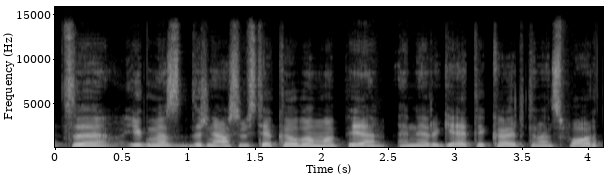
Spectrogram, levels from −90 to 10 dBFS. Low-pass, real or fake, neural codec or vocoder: 14.4 kHz; fake; codec, 44.1 kHz, 7.8 kbps, Pupu-Codec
